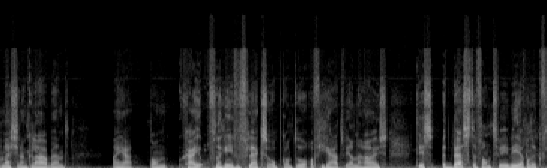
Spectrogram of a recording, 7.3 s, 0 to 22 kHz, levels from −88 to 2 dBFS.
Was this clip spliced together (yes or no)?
no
